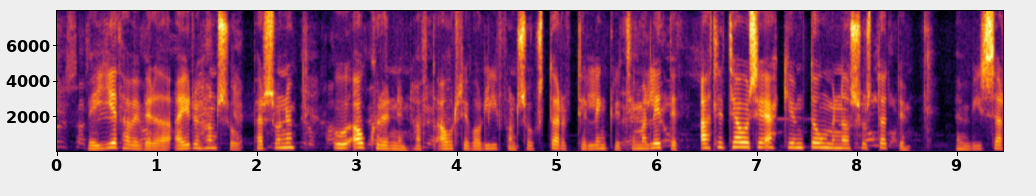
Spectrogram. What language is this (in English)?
Icelandic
